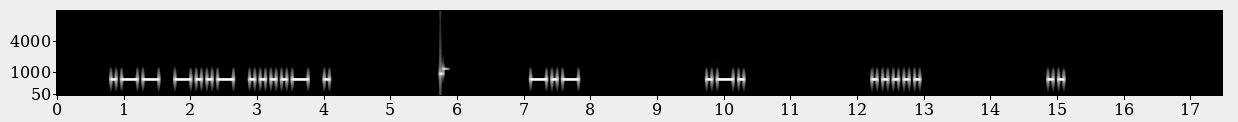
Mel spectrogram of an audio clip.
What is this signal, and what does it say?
Morse code, heard as a keyed tone, about 15 wpm, spaced as for 6 wpm, 700 Hz. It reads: WX4E KR5I
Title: USA Call Signs - 4 Characters - 8x Character Spacing - 15wpm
